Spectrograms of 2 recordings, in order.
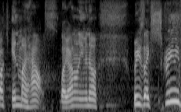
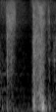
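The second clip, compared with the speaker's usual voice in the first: two quick soft hisses of air; voiceless "psst" sound effect; imitated web shots; 8 dB quieter than usual. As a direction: make a web-shooter noise. Imitates shooting webs at the kids.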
